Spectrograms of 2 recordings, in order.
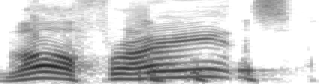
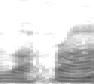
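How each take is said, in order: First: It is said in a Mississippi accent. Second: It is said in a polished, educated accent.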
